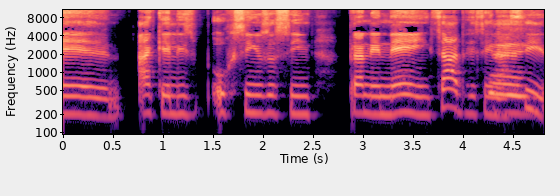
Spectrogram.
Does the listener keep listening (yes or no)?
no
